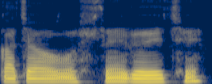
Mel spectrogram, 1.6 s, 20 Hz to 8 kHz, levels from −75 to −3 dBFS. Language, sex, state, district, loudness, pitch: Bengali, male, Tripura, West Tripura, -14 LUFS, 115 Hz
